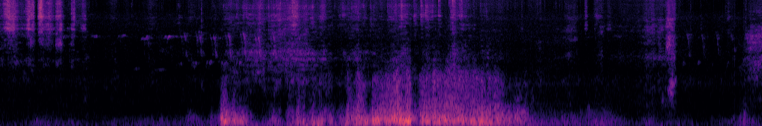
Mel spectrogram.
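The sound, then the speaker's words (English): A car engine starts up: a rough, rumbling noise swells over a few seconds, peaks loudly, then fades away, with faint scuffs and rustles in the quiet before and after. “There you hear the sound of a car turning on.”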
